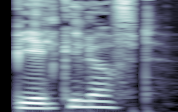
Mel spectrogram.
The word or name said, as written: bjælkeloft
